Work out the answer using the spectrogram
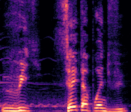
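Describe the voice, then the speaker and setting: A man's voice: high voice, slow pace. A man voicing a fussy, good-natured alien sidekick in a cartoon, with a hesitant manner. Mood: surprised, fussy. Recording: music behind the voice.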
